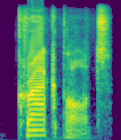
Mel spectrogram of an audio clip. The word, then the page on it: crackpot: British English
